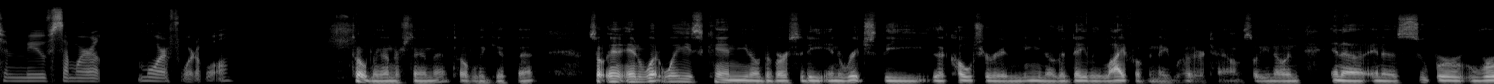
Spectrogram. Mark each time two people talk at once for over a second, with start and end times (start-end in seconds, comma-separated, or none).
none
